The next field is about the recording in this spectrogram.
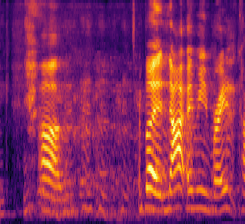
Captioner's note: people laughing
